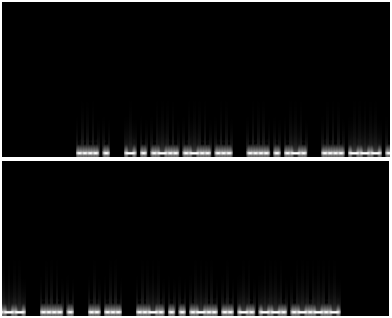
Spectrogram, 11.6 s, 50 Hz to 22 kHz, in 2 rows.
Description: Morse code, heard as a keyed tone, about 30 wpm, 700 Hz. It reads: HE TELLS HER HOW HE IS FEELING.
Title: Additional Easy Phrases 30wpm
